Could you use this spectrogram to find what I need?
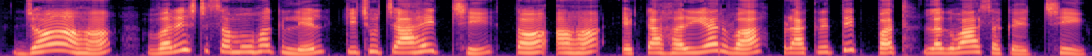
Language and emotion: Maithili, neutral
